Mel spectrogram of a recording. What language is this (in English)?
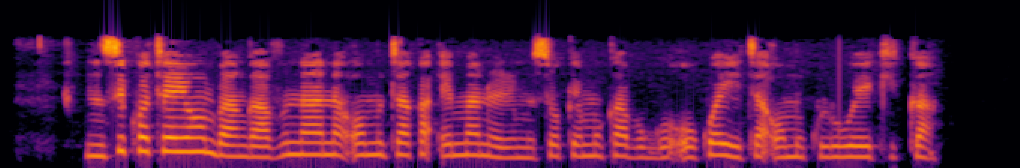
Ganda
